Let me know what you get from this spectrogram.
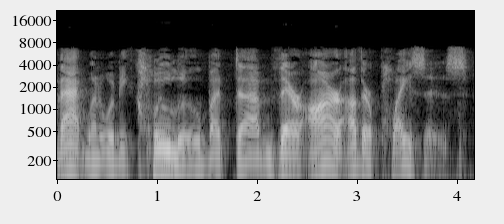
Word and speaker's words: Cthulhu: The U is about like that in full, and the first syllable is not unlike klul, K-L-U-L, in sound. Hence, the H represents the guttural thickness. S.T. Joshi, the great authority on Lovecraft, uses this pronunciation. He speaks of klulu.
